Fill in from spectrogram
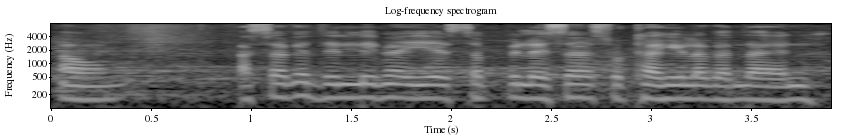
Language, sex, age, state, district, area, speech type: Sindhi, female, 45-60, Delhi, South Delhi, urban, spontaneous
